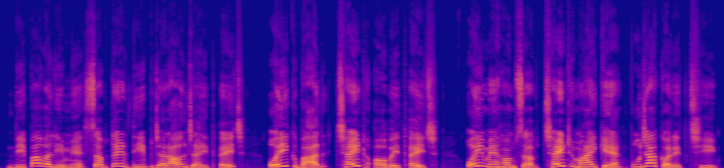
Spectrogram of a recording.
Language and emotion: Maithili, neutral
